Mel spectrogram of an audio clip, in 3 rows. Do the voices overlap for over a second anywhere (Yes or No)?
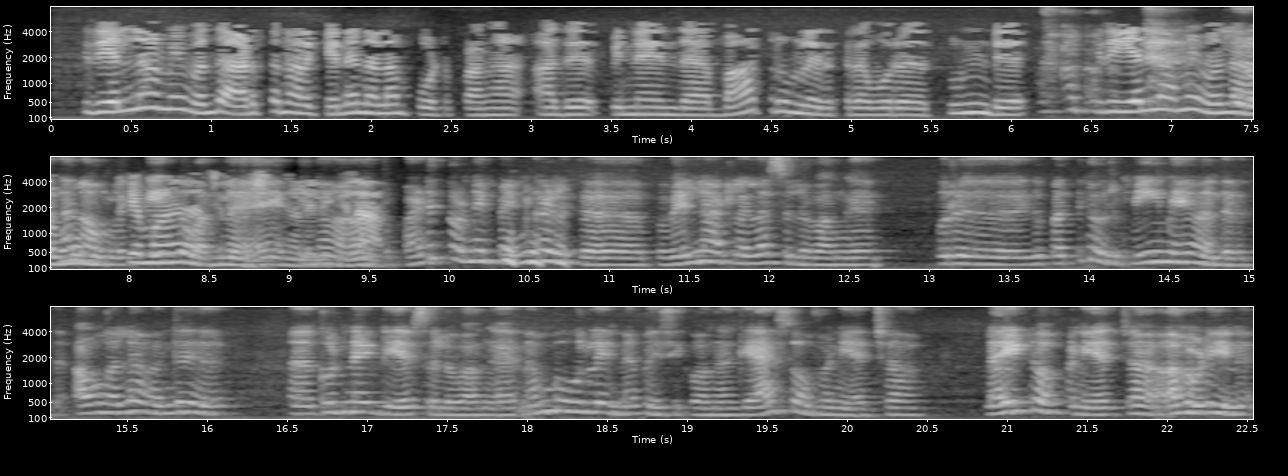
Yes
